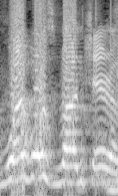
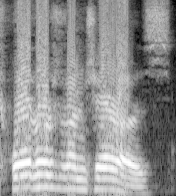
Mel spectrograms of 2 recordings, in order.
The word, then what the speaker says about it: huevos rancheros: Next one we got huevos rancheros. You're pronouncing it wrong. It's huevos rancheros.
